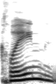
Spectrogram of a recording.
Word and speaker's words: Klain: How do you say? Is it Klein? Ron Klain.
